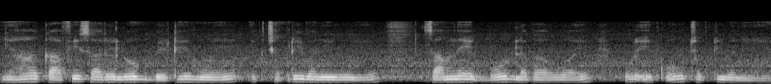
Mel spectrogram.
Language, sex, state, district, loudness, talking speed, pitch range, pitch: Hindi, male, Bihar, Begusarai, -16 LUFS, 195 wpm, 110-125 Hz, 115 Hz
